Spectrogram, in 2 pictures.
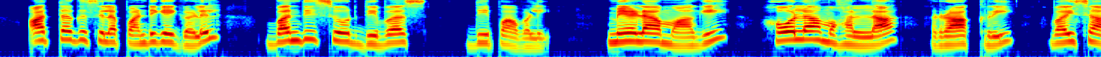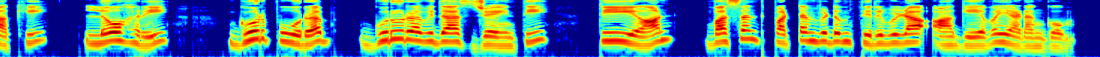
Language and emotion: Tamil, neutral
